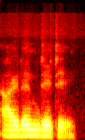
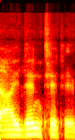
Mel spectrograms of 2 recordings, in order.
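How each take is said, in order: First: The t is pronounced like a d. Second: The t is pronounced as a clear t. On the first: "they say identity. The T sounds like D" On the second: "we say identity"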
